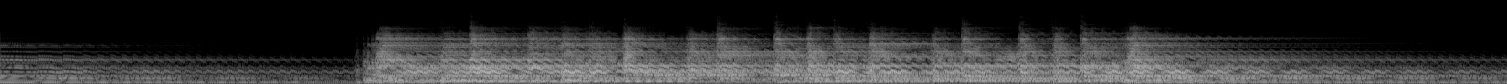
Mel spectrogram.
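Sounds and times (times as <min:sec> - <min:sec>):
electric guitar with chorus effect: 0:00.0 - 0:15.0.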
